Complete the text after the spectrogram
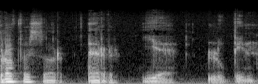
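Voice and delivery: ordinary delivery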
